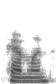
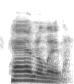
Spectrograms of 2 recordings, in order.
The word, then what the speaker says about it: Hanlin: Is that how you say it? H-A-N, Hanlin. Hanlin. Yeah.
